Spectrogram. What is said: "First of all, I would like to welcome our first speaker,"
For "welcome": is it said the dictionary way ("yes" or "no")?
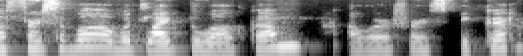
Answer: yes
